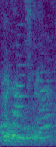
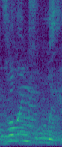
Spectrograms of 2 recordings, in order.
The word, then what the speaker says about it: Billingsly: It's Billingsly. Yes, Billingsly. I added another T at the end. So, you know, but Billingsly, I have it now, everyone.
